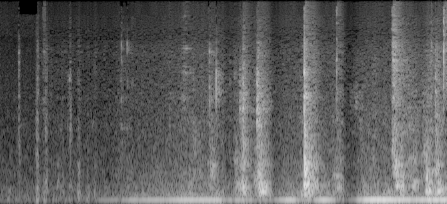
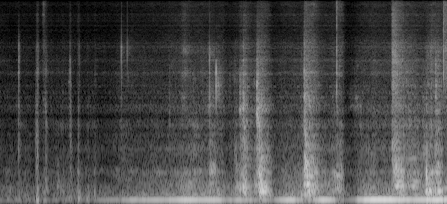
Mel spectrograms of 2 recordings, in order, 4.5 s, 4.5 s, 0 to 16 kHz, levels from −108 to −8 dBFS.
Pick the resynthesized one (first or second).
second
